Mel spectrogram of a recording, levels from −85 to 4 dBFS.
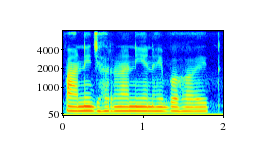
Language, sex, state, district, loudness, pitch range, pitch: Magahi, female, Jharkhand, Palamu, -18 LUFS, 145-150 Hz, 150 Hz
